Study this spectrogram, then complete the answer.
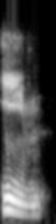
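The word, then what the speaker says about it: עם: For example, im and im, both pronounced exactly the same in modern Hebrew. Im with an aleph is if, im with an ayin is with.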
